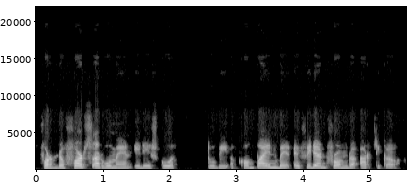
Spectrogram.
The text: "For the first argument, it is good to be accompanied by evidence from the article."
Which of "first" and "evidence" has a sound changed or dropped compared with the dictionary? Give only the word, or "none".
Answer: evidence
